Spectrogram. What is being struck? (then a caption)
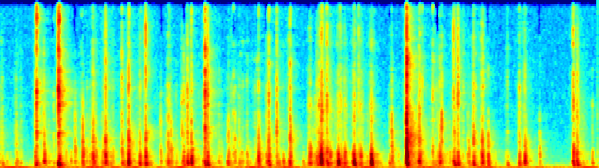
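Plastic keyboard with round keycaps. Fingertips of both hands type continuously on a full-size, milk-tea pastel, typewriter-style keyboard with round plastic keycaps in a hollow plastic case. A steady run of short, dry, clacky keystrokes, each with a bright top and a faint hollow body, with a low background hum underneath.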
